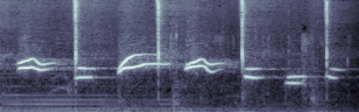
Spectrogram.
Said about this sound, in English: I hear whistling. Yeah. It's good stuff.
